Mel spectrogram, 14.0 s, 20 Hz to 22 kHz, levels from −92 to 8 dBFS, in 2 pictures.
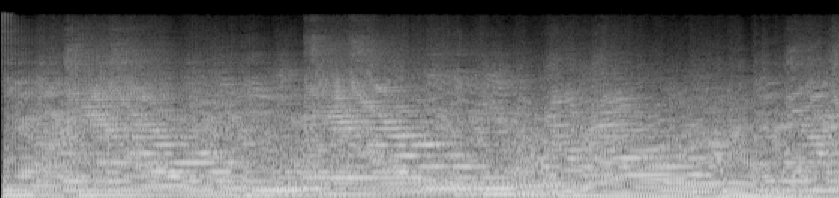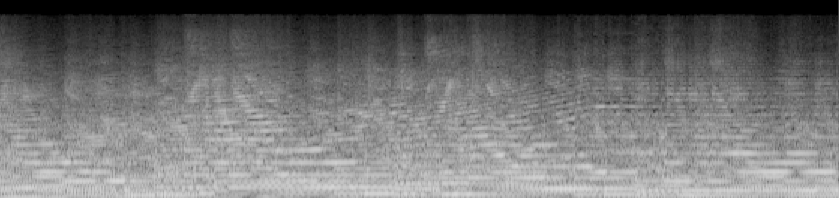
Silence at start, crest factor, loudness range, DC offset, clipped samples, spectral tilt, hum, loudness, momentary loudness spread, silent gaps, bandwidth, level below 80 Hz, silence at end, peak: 0 s; 10 dB; 1 LU; 1%; under 0.1%; -7 dB/octave; none; -11 LUFS; 2 LU; none; 13 kHz; -22 dBFS; 0 s; 0 dBFS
